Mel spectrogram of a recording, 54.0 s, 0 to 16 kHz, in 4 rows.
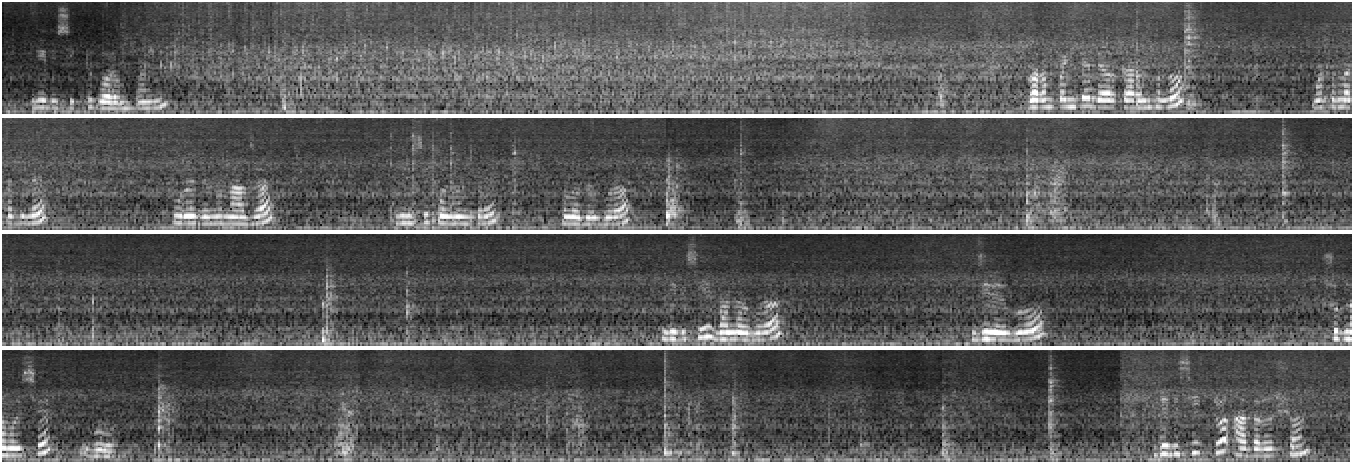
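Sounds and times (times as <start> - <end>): onions sizzling in hot oil: 0.0 - 53.9
spatula scraping a pan: 23.2 - 24.5, 25.4 - 26.4, 43.4 - 50.4.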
